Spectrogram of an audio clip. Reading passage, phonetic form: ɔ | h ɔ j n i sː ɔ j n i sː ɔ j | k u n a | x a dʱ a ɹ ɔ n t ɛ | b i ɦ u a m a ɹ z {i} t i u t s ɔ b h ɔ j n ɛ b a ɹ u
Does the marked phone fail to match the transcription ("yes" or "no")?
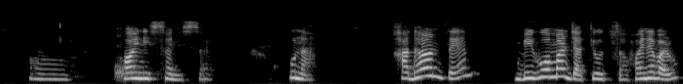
yes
